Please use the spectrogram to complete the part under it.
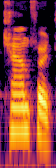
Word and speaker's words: Kaempfert: You also have things in like Bert Kaempfert. Is that how it's pronounced? – Oh, Bert Kaempfert. Yeah, he was a German orchestra, mainly brass, some brass and some strings.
